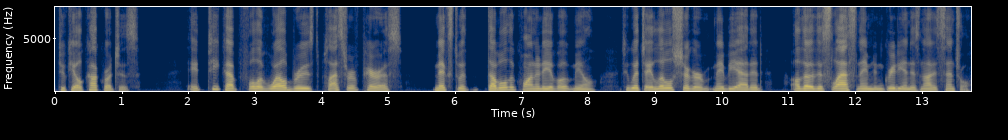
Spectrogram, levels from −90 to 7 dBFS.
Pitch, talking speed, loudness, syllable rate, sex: 165 Hz, 145 wpm, -21 LUFS, 4.9 syllables/s, female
